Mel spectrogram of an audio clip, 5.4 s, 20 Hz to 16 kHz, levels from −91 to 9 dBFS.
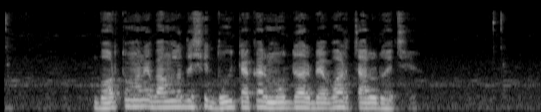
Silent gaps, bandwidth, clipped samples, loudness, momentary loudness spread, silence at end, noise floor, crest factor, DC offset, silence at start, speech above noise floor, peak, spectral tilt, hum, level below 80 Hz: none; 11.5 kHz; under 0.1%; -26 LUFS; 6 LU; 1.4 s; -63 dBFS; 16 dB; under 0.1%; 0.95 s; 38 dB; -12 dBFS; -7 dB/octave; none; -64 dBFS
